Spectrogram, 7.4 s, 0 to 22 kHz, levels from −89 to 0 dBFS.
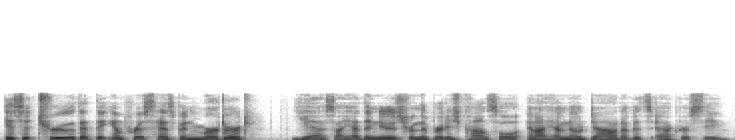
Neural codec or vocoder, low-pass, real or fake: autoencoder, 48 kHz, 32 numbers a frame, DAC-VAE, trained on Japanese speech; 7.2 kHz; fake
